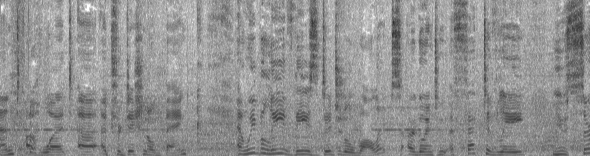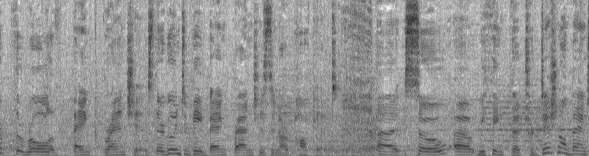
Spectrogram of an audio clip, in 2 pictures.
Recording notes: Live from the New York Stock Exchange.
